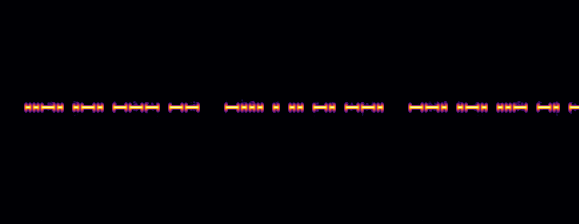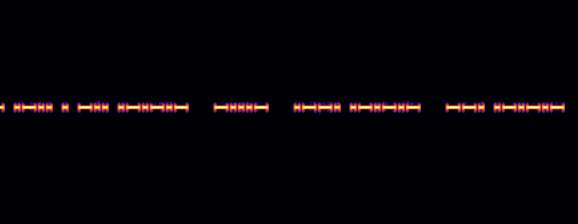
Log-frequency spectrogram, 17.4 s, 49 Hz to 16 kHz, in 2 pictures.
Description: Morse code, heard as a keyed tone, about 20 wpm, 1000 Hz. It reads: FROM BEING GRUNTLED. <BT> P. G.
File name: qotdfiles / 20wpm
